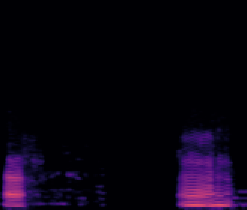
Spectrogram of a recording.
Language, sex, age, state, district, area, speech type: Manipuri, male, 18-30, Manipur, Kakching, rural, conversation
